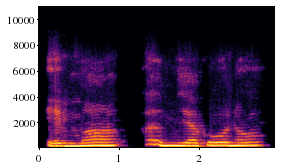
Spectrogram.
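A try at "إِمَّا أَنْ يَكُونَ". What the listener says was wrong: Jangan yakunu. Ini ayakuna karena an. Imma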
